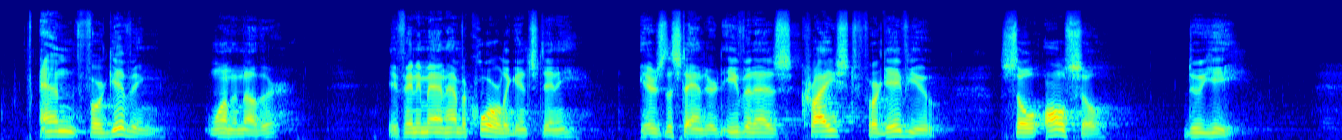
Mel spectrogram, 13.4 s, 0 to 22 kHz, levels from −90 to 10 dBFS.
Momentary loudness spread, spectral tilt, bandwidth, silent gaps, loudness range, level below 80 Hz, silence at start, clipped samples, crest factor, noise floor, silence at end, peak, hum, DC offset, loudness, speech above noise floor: 14 LU; -3.5 dB/octave; 16 kHz; none; 4 LU; -76 dBFS; 0.4 s; under 0.1%; 24 dB; -74 dBFS; 1.05 s; -10 dBFS; none; under 0.1%; -31 LUFS; 43 dB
